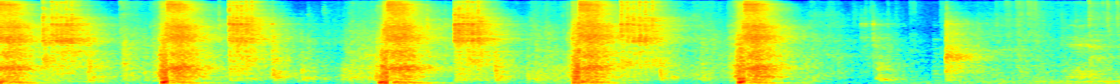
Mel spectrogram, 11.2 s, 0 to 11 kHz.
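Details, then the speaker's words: 2001 Yamaha WR250F street-legal dirt bike, just rebuilt, choke on: about five sharp kick strokes every two seconds or so, each a thud and whoosh, and it never catches; no start, spark not yet checked. "no go we got to see if this thing's sparking"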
